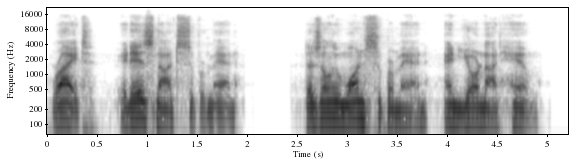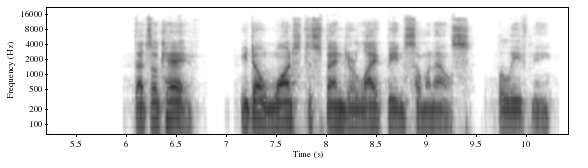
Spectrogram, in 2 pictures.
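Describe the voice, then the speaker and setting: An actor playing a sardonic, world-weary young vigilante, narrating and talking in a wry, conversational way in a motion comic. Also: male voice, lowish voice, lively intonation, a little slow, a little mellow, no echo. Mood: earnest. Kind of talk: first-person narration and dialogue, motion comic.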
